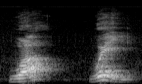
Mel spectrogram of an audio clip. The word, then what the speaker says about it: Huawei: en fait ce mot se prononce avec deux syllables wa way répétez après moi wa vous voyez il y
